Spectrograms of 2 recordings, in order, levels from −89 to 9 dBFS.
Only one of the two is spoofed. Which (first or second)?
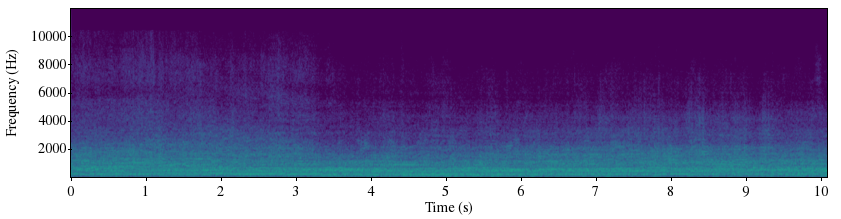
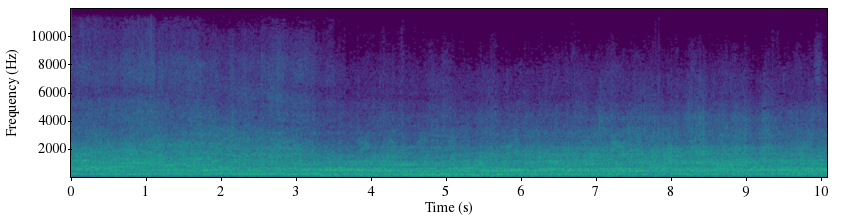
first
